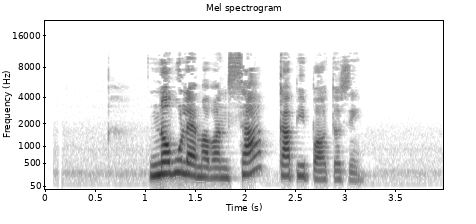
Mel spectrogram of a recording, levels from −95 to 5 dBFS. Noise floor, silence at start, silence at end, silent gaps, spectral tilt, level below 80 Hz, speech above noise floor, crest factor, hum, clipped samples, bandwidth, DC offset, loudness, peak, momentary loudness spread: -69 dBFS; 1.05 s; 0.85 s; none; -3.5 dB/octave; -78 dBFS; 47 dB; 22 dB; none; under 0.1%; 11.5 kHz; under 0.1%; -22 LUFS; -2 dBFS; 18 LU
